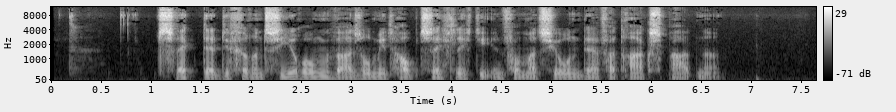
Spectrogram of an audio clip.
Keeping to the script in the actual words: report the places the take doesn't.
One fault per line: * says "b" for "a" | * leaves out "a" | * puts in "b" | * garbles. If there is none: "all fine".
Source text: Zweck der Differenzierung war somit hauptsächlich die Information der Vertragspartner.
all fine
